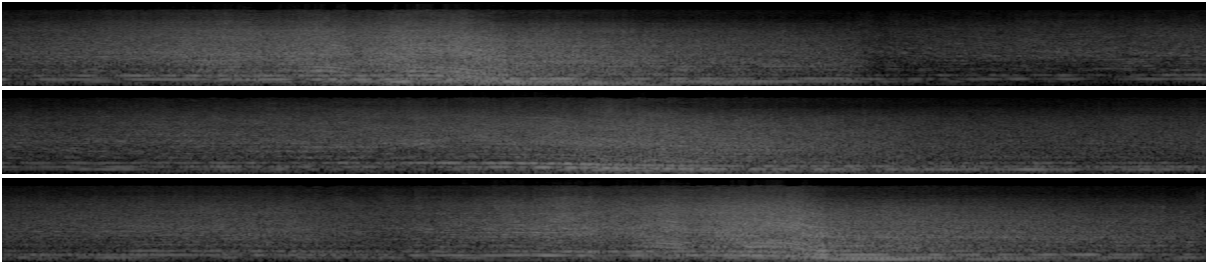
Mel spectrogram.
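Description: Several race cars battling around the Las Vegas track in an Xfinity Series racing video game, engine roars swelling and fading as cars pass, droning continuously without voices.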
